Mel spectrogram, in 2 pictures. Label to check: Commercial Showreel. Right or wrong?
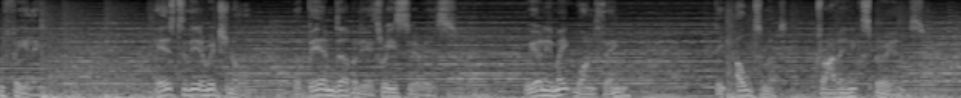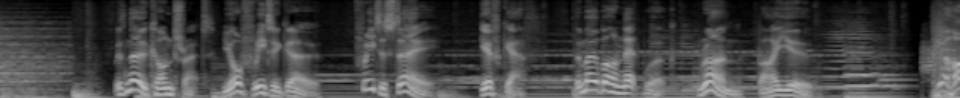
Right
